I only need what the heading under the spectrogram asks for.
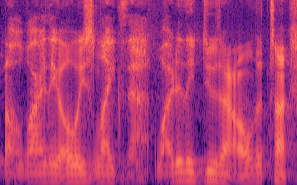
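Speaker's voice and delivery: soft, muttered complaint under the breath; grumbling mutter. Retold or imitated. Church member grumbling secretly about the leaders, softly muttered. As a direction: mutter it like a grumbler who doesn't want to be heard. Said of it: "It's like muttering under your breath".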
